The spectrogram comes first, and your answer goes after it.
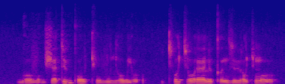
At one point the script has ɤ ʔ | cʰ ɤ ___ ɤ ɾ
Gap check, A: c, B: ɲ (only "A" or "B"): A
